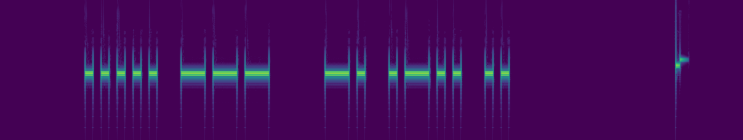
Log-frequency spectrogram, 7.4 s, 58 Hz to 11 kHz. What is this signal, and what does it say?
Morse code, heard as a keyed tone, about 15 wpm, 700 Hz. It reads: 5O NLI
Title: Winter Field Day Exchanges 15wpm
